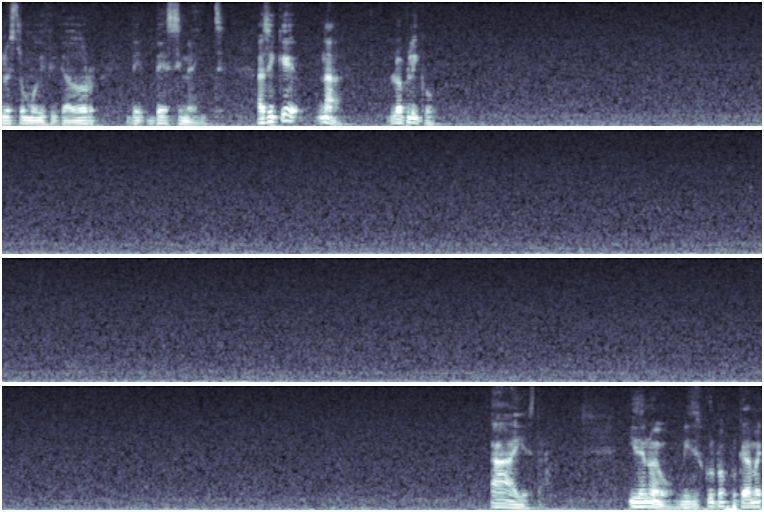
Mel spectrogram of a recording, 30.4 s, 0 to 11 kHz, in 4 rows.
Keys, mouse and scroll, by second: 3.6 click, 28.3 middle click, 29.1 click.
